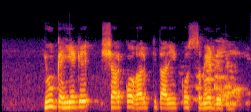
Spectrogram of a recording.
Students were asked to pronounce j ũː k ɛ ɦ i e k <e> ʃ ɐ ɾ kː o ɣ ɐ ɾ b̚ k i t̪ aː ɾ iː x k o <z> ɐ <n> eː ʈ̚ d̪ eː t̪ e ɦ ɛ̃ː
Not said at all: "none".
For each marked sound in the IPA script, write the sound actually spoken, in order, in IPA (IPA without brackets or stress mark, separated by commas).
e, s, m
